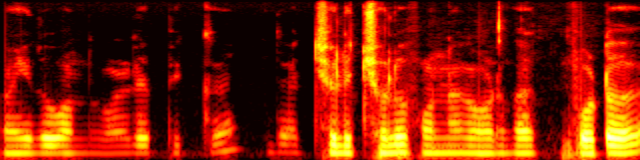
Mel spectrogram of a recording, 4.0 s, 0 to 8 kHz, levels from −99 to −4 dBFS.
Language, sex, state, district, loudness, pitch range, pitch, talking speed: Kannada, male, Karnataka, Dharwad, -20 LUFS, 135-145 Hz, 140 Hz, 150 wpm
